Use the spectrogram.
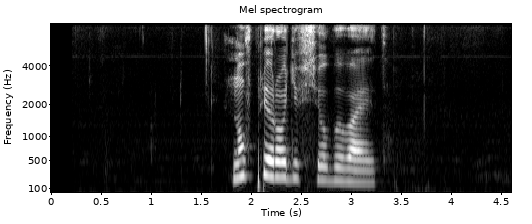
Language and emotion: Russian, neutral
